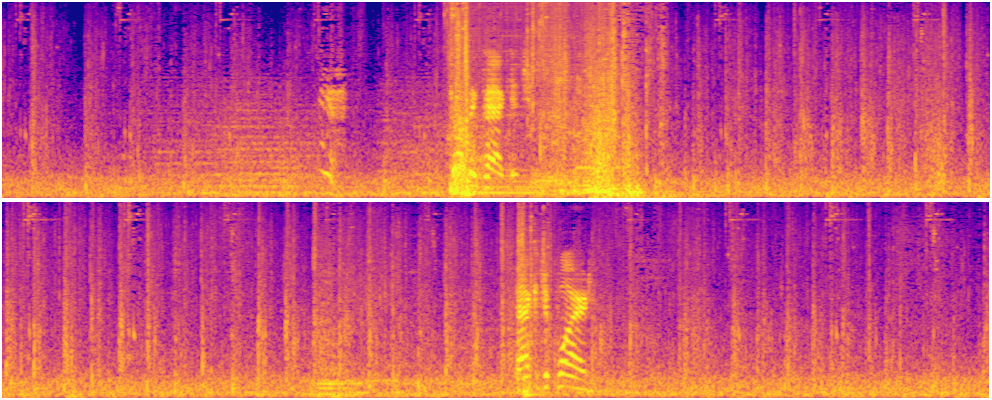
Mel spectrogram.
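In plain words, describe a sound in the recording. Heavy footsteps crunch on gravel.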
